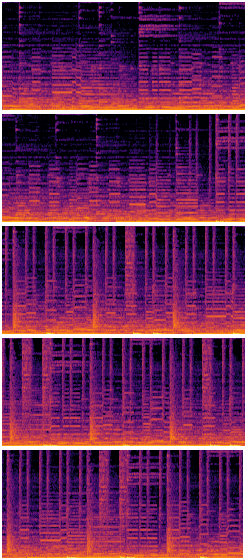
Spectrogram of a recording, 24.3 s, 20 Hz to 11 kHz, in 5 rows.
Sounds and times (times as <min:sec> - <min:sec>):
Music: 0:00.0 - 0:24.2.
